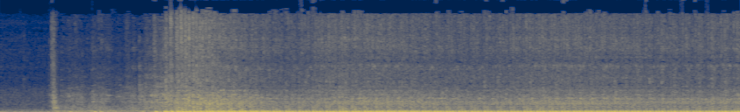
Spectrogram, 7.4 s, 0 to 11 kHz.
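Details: GM Scenicruiser bus, Detroit Diesel 8V71, first start after checking for stuck injectors and rack movement: brief crank, then fires and settles into a deep, steady, even idle with no misfire; healthy start.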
